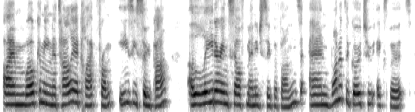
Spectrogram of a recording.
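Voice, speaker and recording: A woman's voice: a little high, dark tone. A woman hosting an interview podcast, upbeat and chatty, sometimes tripping over acronyms. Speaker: podcast host.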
